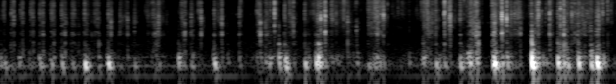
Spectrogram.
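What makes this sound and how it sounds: A folded strip of clear plastic bubble wrap rests on a wooden table while fingertips press and pop its small air bubbles. A rapid run of sharp, bright pops and crinkling snaps fills the clip, each crack dying away almost instantly over a low, soft rustle.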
